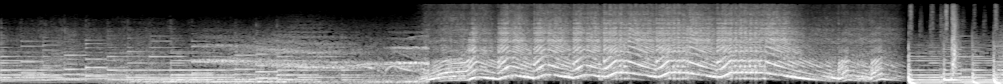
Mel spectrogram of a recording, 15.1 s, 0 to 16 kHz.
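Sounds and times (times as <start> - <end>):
guitar music: 0.0 - 6.4
car engine revving: 0.3 - 13.6.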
